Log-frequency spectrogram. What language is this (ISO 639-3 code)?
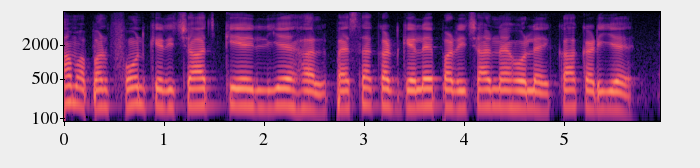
mag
